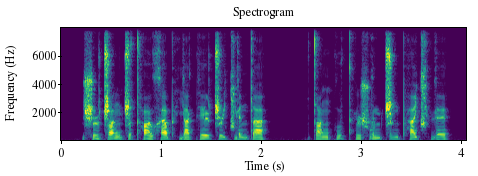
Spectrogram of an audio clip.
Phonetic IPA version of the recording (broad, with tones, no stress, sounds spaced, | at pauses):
ʂ ɻ̩˨˩ ʈ͡ʂ ɑ˦ ŋ ʈ͡ʂ ɤ˨˦ t̪ʰ ɑ˨˩ ʊ̯ x ä˥˨ pʰ j ä˨˩ k e˦ ɪ̯ ʈ͡ʂ ɻ̩˨˩ t͡ɕ ɥ ɛ˦ n t̪ ä˨ | t̪ ɑ˨˦ ŋ k u˥˨ t̪ʰ y˨˦ ʂ w ə˦ n ʈ͡ʂ ə˨˩ n pʰ ä˦ t͡ɕʰ ɥ ɛ˨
